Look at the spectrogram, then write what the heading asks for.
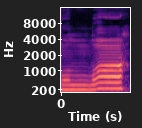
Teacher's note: اللہ موٹا ہو جائے گا، اللہ سے پہلے پیش آ رہا ہے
